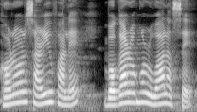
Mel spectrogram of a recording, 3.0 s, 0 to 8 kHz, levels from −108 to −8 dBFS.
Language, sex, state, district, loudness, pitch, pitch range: Assamese, female, Assam, Kamrup Metropolitan, -17 LUFS, 225 Hz, 200-255 Hz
